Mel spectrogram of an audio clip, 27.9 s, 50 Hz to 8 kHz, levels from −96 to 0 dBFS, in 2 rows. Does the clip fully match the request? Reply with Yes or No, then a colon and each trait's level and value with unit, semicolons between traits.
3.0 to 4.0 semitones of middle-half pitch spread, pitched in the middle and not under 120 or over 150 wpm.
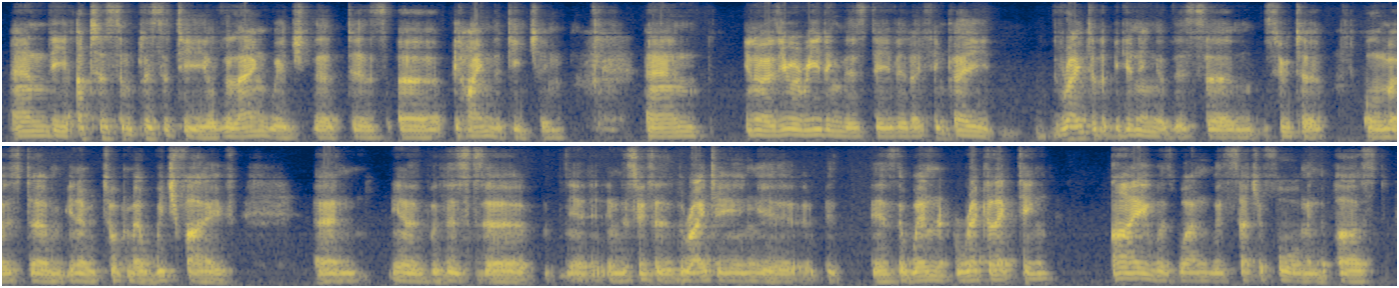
No: average, 3.3 semitones; very low, 90 Hz; average, 140 wpm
